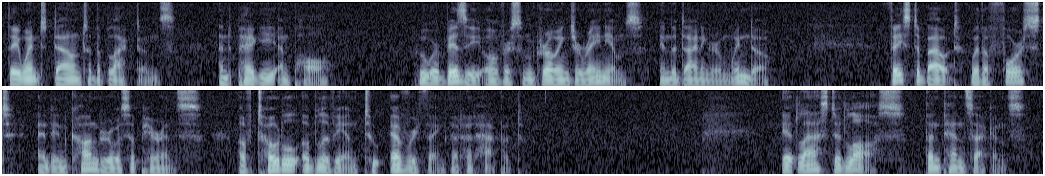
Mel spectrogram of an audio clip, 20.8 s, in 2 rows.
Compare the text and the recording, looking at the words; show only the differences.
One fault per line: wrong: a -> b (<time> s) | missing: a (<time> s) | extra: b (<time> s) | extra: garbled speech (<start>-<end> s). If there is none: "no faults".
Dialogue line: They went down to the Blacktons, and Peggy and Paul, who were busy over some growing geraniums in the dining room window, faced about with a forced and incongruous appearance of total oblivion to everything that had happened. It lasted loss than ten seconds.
no faults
